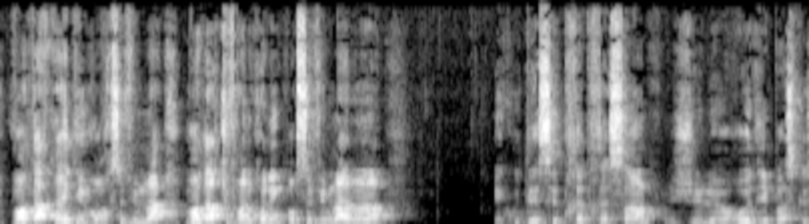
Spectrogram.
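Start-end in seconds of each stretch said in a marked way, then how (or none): 0.1-2.9 pestering fan voice. Retold or imitated. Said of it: "messages, commentaires, mails".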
